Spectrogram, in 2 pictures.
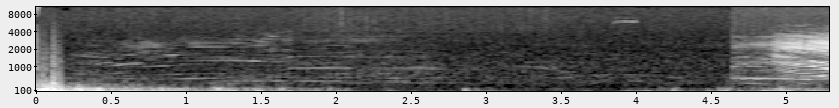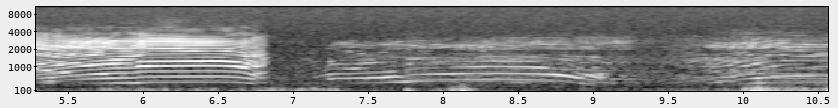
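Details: Roaring of a red deer during the 2016 rut, where a dominant male taunted rivals. A long, strained harmonic bellow wavers and falls, followed by a shorter second roar and a low thud, after a quiet, rumbling start.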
